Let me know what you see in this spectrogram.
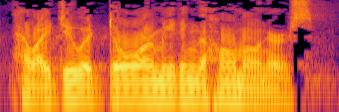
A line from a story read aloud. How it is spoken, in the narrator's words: she said with a derisive sigh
